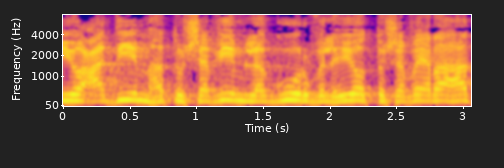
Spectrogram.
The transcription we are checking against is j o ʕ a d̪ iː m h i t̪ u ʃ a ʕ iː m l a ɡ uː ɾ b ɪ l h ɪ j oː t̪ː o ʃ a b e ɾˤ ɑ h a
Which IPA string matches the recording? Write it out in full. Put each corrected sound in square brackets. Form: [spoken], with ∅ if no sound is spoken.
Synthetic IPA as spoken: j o ʕ a d̪ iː m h [a] t̪ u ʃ a [v] iː m l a ɡ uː ɾ [v] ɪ l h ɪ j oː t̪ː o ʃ a [v] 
